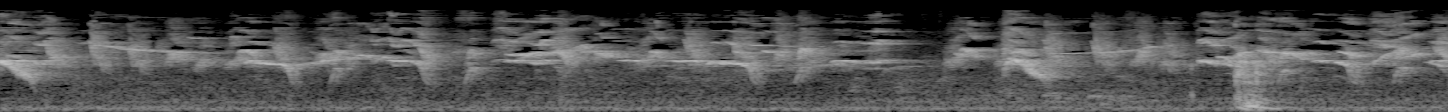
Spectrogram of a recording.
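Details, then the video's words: Oriental magpie-robin singing a wild forest-style song, recorded for training young birds: rich, fast run of high whistles, sweeping slurs and chattering notes, nearly continuous, with a brief low downward note near the end. "Chòe than hót giọng rừng cực phê"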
